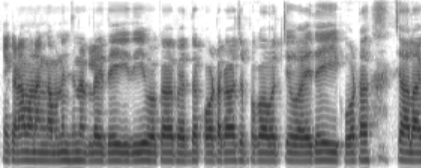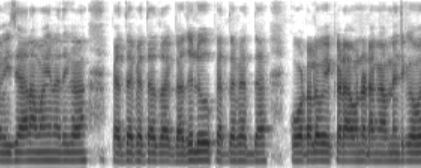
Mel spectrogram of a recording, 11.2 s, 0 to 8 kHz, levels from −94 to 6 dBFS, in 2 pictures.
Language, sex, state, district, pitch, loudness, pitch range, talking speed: Telugu, male, Andhra Pradesh, Srikakulam, 145 Hz, -17 LUFS, 140-150 Hz, 110 wpm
